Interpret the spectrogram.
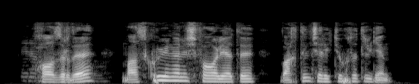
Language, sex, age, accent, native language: Uzbek, male, 18-24, Buxoro, Uzbek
